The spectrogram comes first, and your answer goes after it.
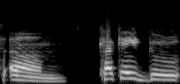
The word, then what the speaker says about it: Kakegurui: Nothing is going to show me how to pronounce it. So, but it's Kakegurui. It's Kakegurui.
